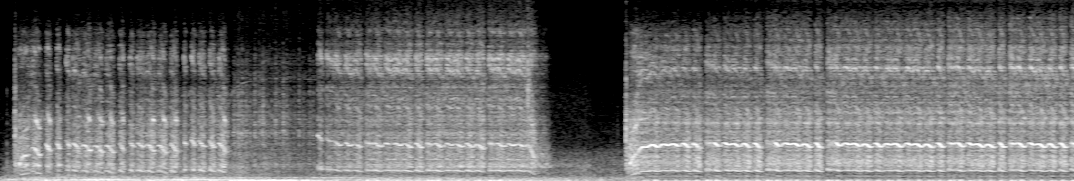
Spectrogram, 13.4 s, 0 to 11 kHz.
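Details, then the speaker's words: 2012 Acura TL V6 with catback exhaust, high-flow cats and Ktuner, cold first start after swapping in a junkyard engine for a blown 3.7L: brief crank, catches and settles to steady even idle with light throttle blip; runs cleanly, smells of fuel. "sounds good are you giving a gas sounds really good yeah it's cold smells like fuel it's let it idle"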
